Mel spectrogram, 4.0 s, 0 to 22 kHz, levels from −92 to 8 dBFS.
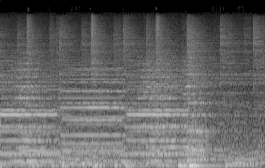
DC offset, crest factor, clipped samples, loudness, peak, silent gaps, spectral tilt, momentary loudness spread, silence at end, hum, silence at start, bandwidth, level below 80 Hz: under 0.1%; 16 dB; under 0.1%; -20 LUFS; -4 dBFS; none; -4.5 dB/octave; 9 LU; 0 s; none; 0 s; 15.5 kHz; -26 dBFS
